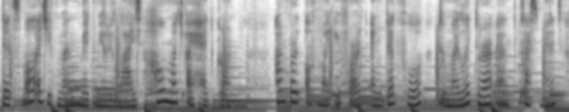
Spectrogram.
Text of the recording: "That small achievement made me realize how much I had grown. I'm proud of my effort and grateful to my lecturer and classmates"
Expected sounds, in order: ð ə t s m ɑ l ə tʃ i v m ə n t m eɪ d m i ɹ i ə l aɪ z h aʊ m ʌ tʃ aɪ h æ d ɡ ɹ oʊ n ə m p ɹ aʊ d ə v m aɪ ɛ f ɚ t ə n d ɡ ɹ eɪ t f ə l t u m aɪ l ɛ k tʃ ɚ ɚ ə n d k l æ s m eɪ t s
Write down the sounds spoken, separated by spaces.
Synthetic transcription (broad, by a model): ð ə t s m ɑ l ə tʃ i v m ə n t m eɪ d m i ɹ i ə l aɪ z h aʊ m ʌ tʃ aɪ h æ d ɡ ɹ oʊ n ə m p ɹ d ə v m aɪ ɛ f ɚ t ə n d ɡ ɹ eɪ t f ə l t u m aɪ l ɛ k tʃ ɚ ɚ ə n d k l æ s m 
